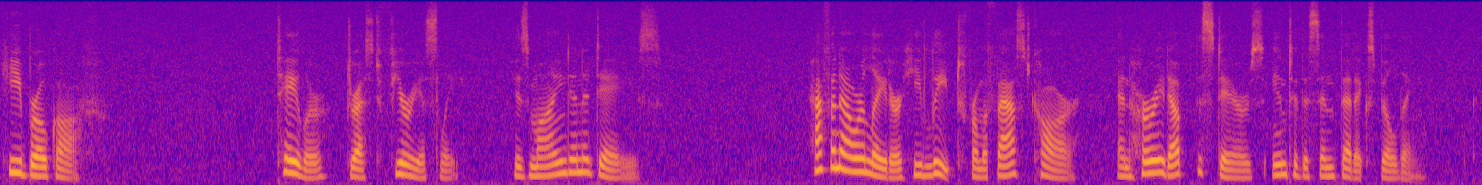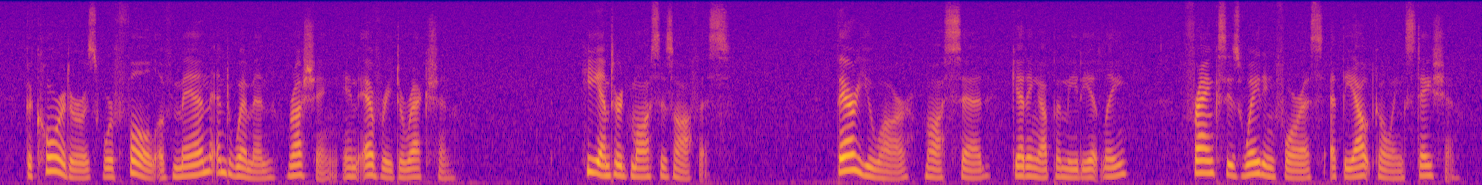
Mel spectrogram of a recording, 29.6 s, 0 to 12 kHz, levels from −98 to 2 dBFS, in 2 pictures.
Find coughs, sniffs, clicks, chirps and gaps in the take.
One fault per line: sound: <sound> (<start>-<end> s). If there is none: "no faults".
no faults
